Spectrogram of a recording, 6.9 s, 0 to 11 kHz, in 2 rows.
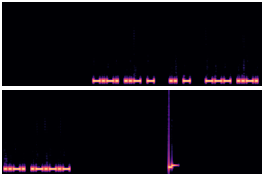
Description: Morse code, heard as a keyed tone, about 40 wpm, 700 Hz. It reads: CUT IT OFF.
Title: Sentences from Top 1000 Words - Review Part 1 - 40wpm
